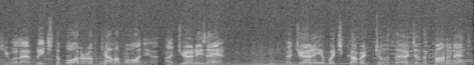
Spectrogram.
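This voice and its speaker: A man's voice: on the high side, very animated, fairly quick, music in the background, rough recording. A man narrating a script in 1930s newsreel style, on an old film soundtrack.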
